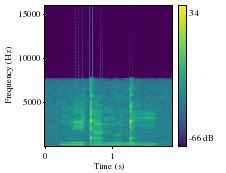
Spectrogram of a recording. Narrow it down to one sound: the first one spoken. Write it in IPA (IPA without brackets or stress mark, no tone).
ŋ͡m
